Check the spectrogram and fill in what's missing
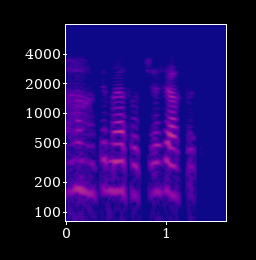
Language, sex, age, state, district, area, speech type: Dogri, male, 18-30, Jammu and Kashmir, Udhampur, urban, conversation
